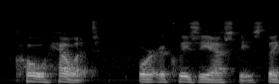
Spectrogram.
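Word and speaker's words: קהלת: That's how I understand you are to pronounce it, Kohelet.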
